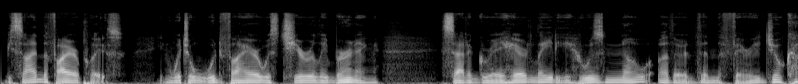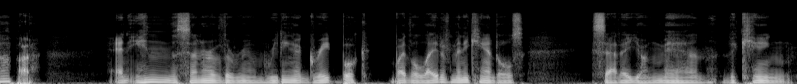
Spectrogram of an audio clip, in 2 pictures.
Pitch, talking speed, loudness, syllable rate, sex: 90 Hz, 175 wpm, -18 LUFS, 4.9 syllables/s, male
